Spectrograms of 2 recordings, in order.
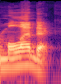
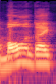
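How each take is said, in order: First: The last syllable has a short 'ih' vowel. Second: The last syllable has a long 'eye' vowel. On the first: The speaker calls it right. "I believe it's Molendyk, right?" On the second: The speaker calls it wrong. "Molendyke's how I produced, pronounced it for ages"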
